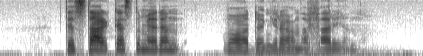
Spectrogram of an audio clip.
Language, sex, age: Swedish, female, 32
